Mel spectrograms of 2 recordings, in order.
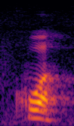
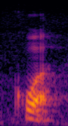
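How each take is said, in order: First: It starts with a hard 'kw' sound. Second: It starts with a hard 'kw' sound.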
